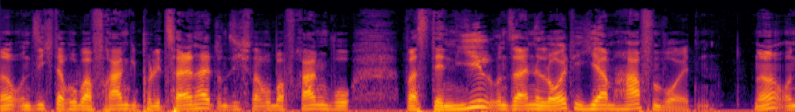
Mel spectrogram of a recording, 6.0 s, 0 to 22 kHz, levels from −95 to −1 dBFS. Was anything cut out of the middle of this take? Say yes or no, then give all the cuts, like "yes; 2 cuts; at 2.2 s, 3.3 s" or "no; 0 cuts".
no; 0 cuts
